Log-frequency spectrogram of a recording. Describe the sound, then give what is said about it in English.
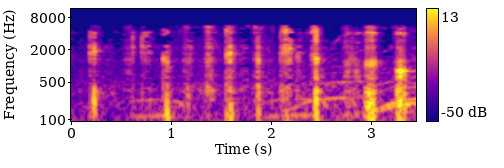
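Snorkel the pig oinks and snorts in a quick, uneven series of short grunts, about nine in all, moderately loud, with no talking. “Then he came across Snorkel, the pig, and Dozy, the black and white cow.”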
